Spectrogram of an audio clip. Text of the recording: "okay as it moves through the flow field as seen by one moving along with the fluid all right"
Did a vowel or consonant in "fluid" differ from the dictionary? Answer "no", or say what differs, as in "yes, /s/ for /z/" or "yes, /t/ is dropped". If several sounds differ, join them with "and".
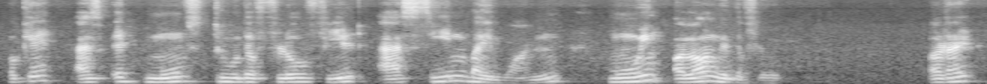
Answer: yes, /d/ is dropped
